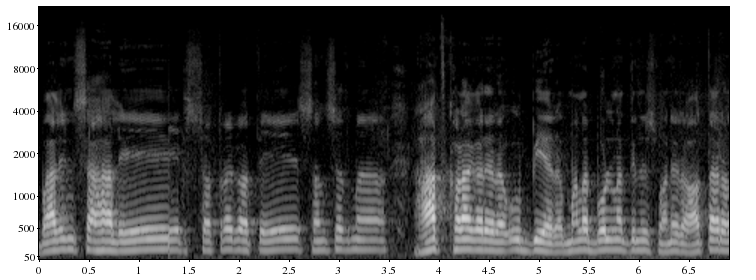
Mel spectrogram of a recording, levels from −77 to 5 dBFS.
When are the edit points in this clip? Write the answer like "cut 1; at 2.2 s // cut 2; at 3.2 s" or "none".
cut 1; at 1.3 s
